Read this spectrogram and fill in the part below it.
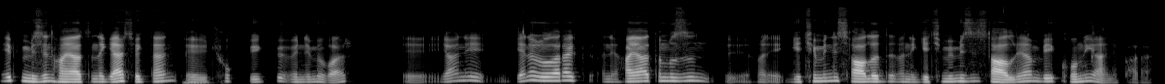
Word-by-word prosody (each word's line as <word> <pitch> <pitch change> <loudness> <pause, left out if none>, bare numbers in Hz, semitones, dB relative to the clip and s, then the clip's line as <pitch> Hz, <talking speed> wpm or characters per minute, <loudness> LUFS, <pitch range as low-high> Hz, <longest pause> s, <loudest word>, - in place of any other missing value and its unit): hepimizin 155 -4 0
hayatında 125 -1 +4
gerçekten, 140 +4 +2
eee, 110 -2 -6
çok 145 +6 -15 0.2
büyük 120 0 -9
bir 155 -3 -7
önemi 115 0 -7
var. 95 +1 -4 0.5
Eee, 95 0 -15
yani 165 +6 -6 0.3
genel 180 +7 -1
olarak, 180 +1 +2
hani, 125 -1 -14
hayatımızın, 160 +4 +1
eee, - - -20
hani - - -13
geçimini 145 +8 -3
sağladığı 135 -2 +4
hani 120 -3 -8
geçimimizi 135 +6 -4
sağlayan 130 +3 +4
bir 145 +1 -2
konu 120 +2 -3
yani 95 - -6
para. - - -22
135 Hz, 135 wpm, -24 LUFS, 120-155 Hz, 0.5 s, hayatında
